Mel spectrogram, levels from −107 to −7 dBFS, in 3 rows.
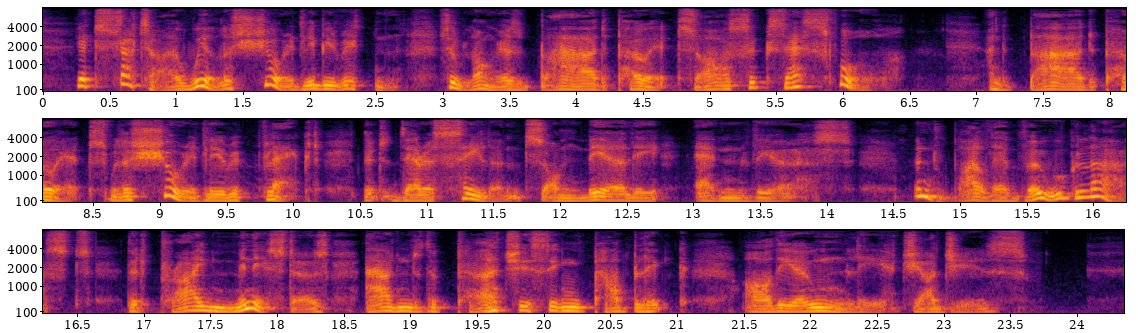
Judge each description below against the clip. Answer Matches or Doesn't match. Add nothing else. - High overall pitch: Doesn't match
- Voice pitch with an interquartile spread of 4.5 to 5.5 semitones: Doesn't match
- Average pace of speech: Doesn't match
